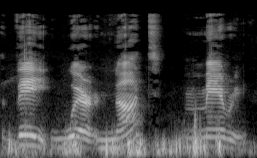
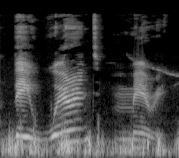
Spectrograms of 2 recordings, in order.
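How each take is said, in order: First: Were and not are said as two full words. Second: Were and not merge into one short word.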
